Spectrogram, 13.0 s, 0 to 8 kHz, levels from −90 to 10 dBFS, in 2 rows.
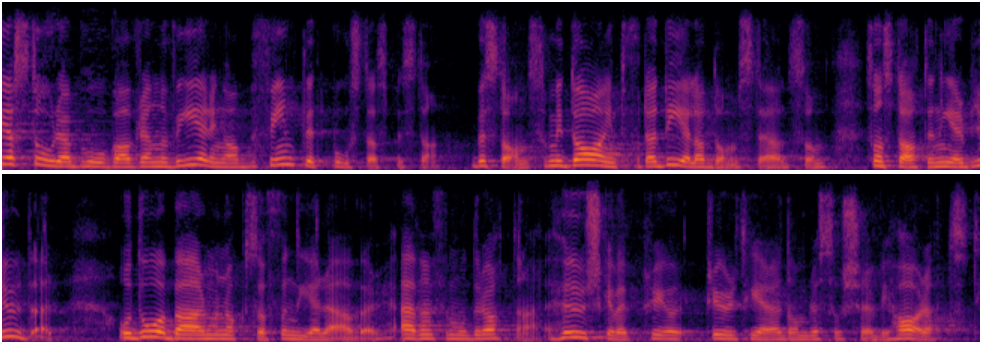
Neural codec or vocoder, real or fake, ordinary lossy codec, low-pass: none; real; Opus, 24 kbps; 7.2 kHz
